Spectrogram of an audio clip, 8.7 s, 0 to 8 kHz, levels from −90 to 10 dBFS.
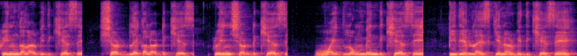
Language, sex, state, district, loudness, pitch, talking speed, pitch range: Nagamese, male, Nagaland, Dimapur, -14 LUFS, 150 Hz, 130 wpm, 145-160 Hz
